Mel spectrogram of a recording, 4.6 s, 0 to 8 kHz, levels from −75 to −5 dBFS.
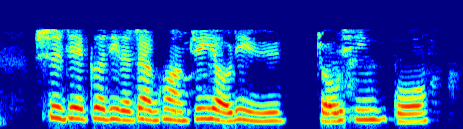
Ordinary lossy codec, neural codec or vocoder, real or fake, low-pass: AAC, 16 kbps; none; real; 7.2 kHz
